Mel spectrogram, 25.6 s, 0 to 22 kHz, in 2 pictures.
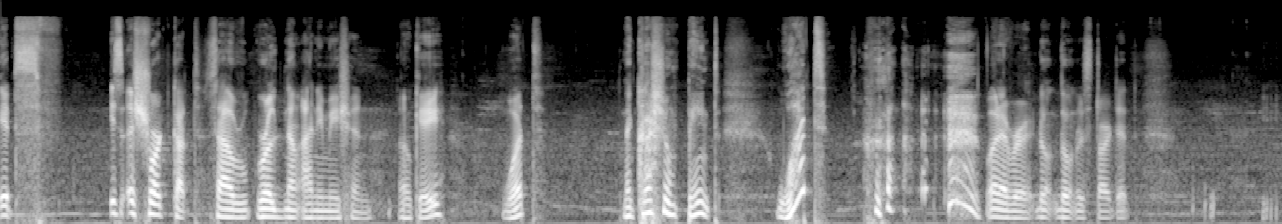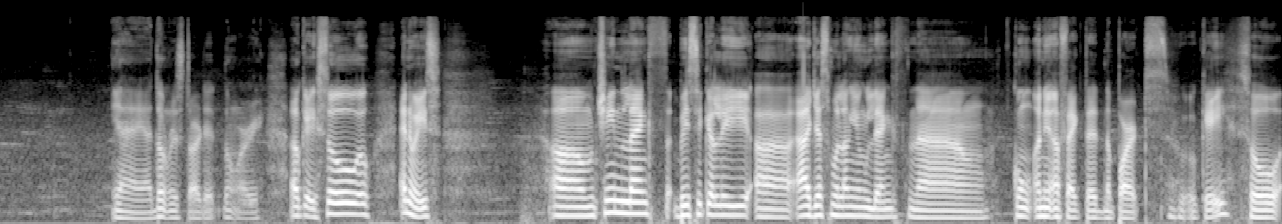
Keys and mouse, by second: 15.4 click, 16.3-18.6 middle drag, 18.9-22.9 drag, 22.9 middle click, 24.2-25.6 drag.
